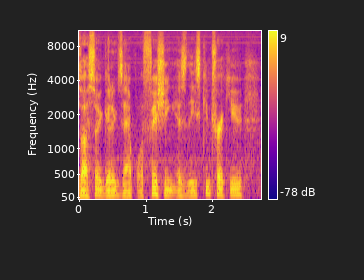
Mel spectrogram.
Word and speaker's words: phishing: Types of social engineering attacks are phishing, pronounced as fishing, like you're going to go fish in a lake or something like that.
